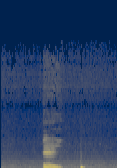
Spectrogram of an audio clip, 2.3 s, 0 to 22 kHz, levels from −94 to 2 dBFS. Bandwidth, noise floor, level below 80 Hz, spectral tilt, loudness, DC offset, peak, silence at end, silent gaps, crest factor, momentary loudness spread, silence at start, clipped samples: 15.5 kHz; -53 dBFS; -46 dBFS; -7.5 dB/octave; -27 LUFS; under 0.1%; -10 dBFS; 0.65 s; none; 20 dB; 9 LU; 0.85 s; under 0.1%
